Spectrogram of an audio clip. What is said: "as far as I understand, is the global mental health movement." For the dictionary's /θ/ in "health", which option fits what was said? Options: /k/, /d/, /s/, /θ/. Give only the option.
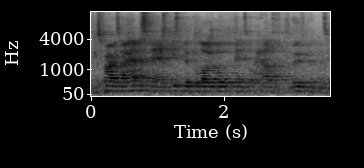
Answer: /θ/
